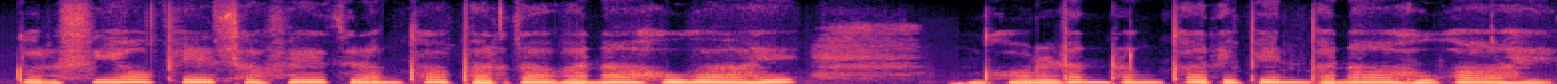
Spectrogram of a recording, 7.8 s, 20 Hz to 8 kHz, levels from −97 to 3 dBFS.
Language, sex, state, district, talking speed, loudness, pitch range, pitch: Hindi, female, Madhya Pradesh, Bhopal, 125 wpm, -13 LUFS, 225-240 Hz, 235 Hz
